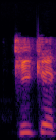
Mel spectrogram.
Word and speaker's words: Quique: Um, so yeah, I um Kik. Kik. It's like Yeah. Kik like Enrique but Kik.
